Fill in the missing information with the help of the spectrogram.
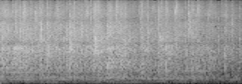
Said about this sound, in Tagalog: okay, you can clap your hands.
